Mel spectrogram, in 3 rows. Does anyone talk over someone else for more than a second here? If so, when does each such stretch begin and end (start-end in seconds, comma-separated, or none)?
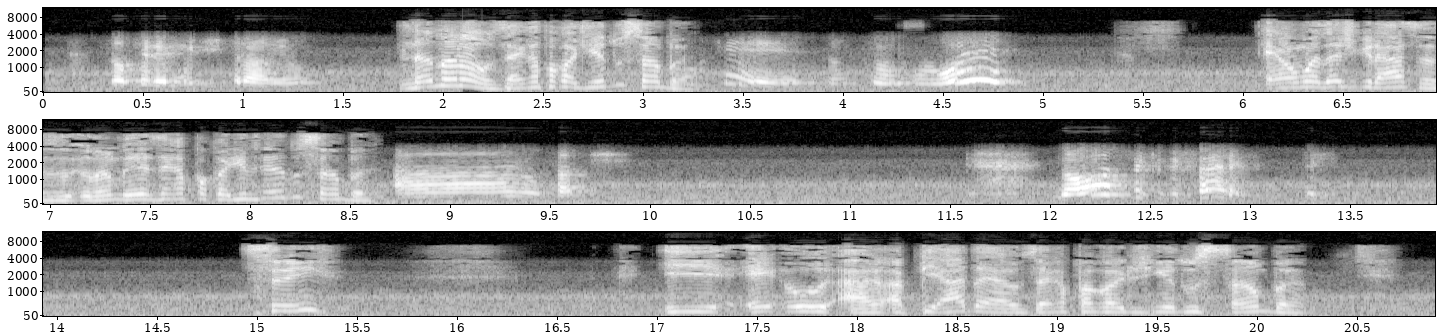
none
